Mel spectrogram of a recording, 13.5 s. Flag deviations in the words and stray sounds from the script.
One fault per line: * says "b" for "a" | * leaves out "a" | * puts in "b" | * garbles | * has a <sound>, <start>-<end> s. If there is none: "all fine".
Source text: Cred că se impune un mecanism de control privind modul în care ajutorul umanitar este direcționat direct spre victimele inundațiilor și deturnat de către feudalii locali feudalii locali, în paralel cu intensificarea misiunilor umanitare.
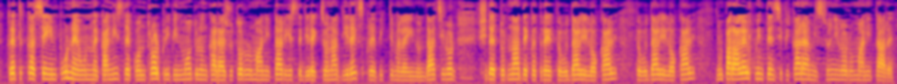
all fine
